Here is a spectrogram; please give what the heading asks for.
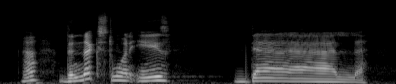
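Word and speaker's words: دال: the next one is dal it's simple it's like saying dad it is pronounced from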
